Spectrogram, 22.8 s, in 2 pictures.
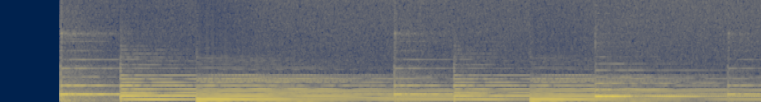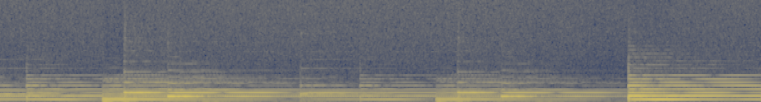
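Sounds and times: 
piano: 0:00.9 - 0:22.8.

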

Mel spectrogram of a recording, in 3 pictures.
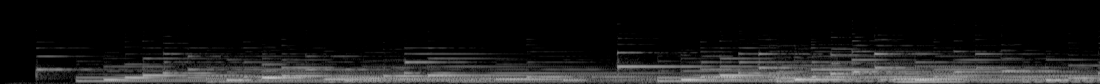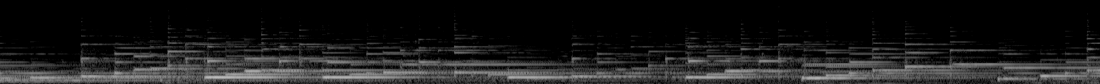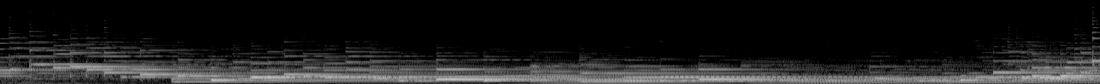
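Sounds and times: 
impromptu for harp: 0:00.4 - 0:32.9.

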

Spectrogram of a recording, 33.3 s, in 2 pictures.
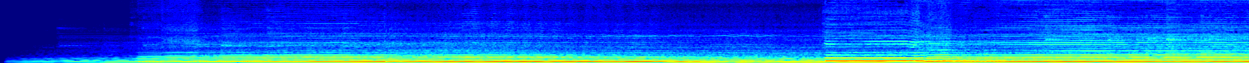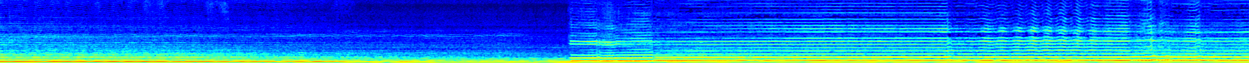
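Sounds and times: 
mystical flute: 0:00.2 - 0:33.3.

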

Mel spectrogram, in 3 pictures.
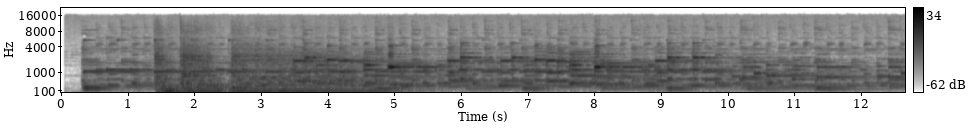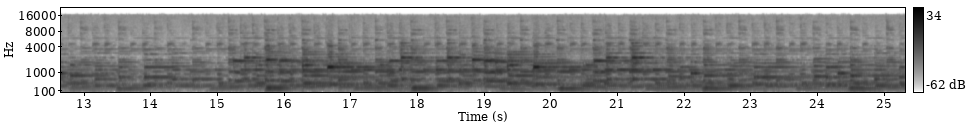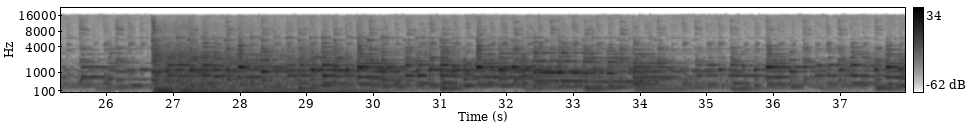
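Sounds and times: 
gamelan allegro: 0:00.1 - 0:37.9.

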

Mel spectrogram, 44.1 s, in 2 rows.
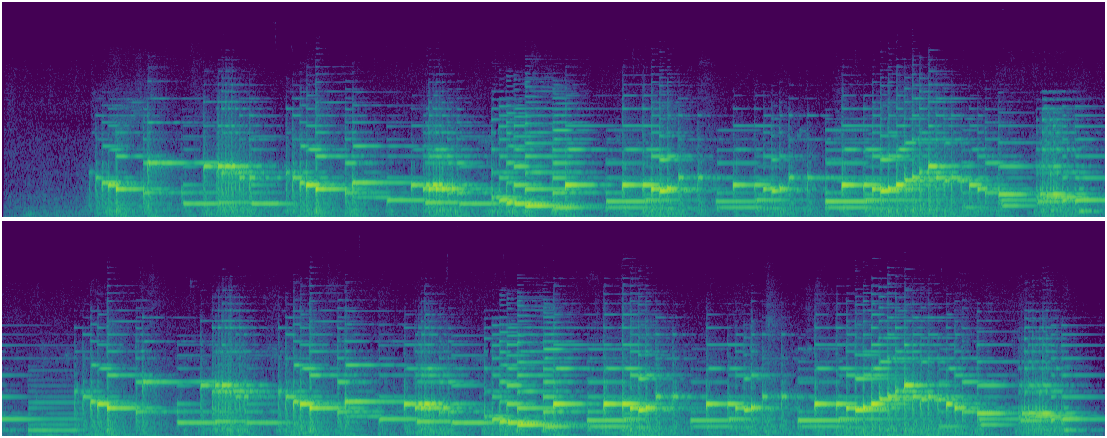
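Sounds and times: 
keyboard sonata: 0:01.6 - 0:44.1.

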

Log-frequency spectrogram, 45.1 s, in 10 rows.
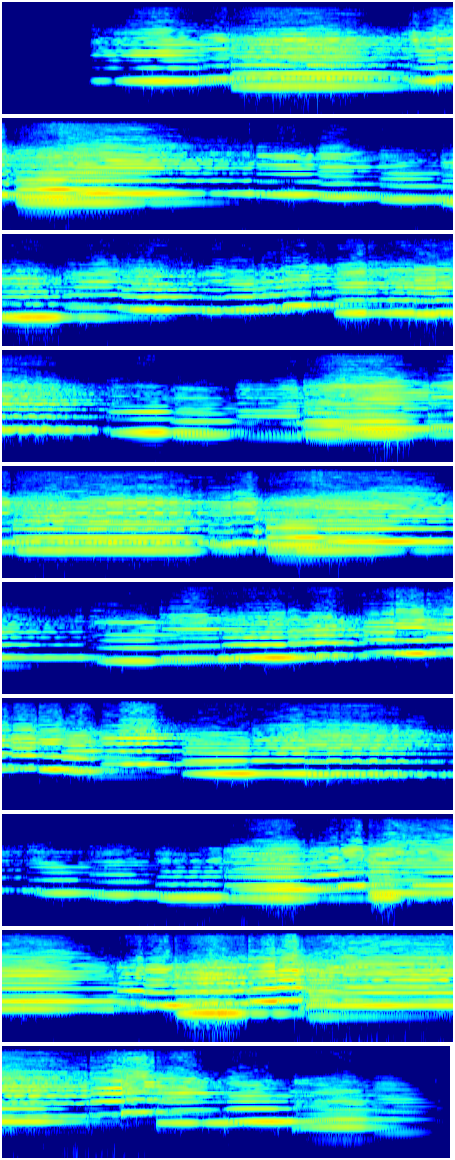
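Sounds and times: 
viola solo piece: 0:00.9 - 0:45.0.

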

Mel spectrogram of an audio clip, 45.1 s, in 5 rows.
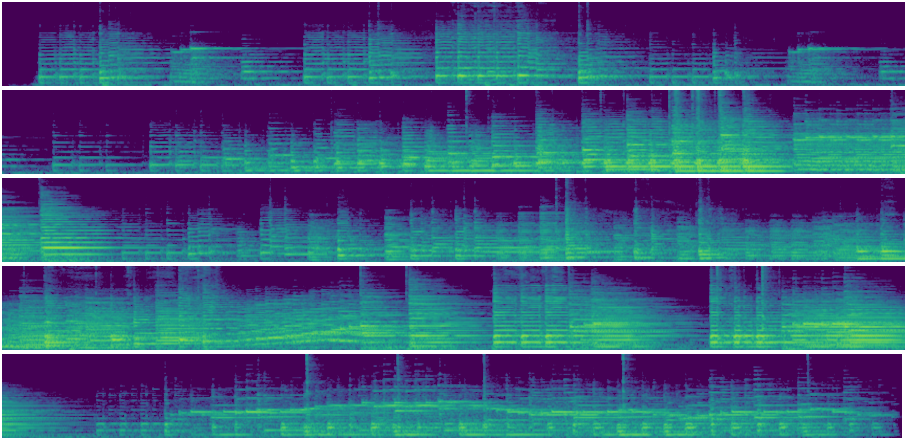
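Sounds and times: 
cello pizzicato scherzo: 0:00.3 - 0:45.1.

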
